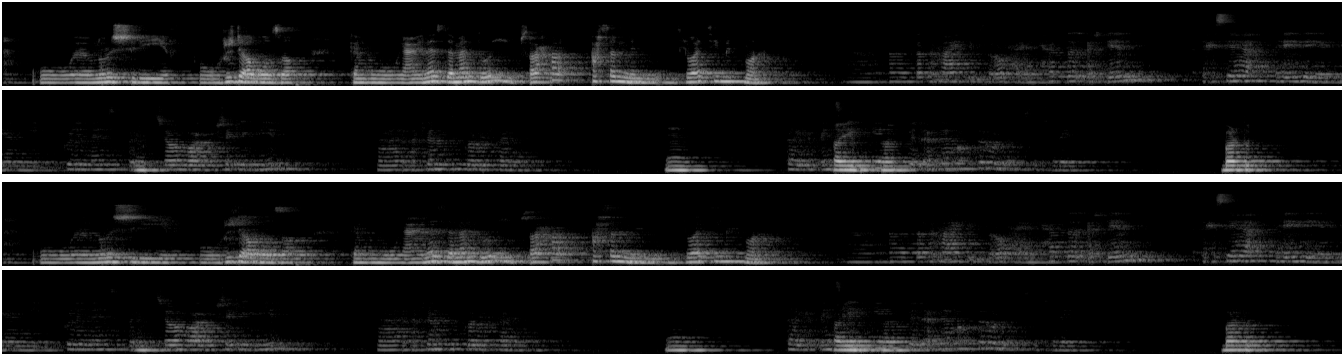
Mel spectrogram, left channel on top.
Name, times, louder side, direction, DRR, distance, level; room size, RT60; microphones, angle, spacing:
voice 1, 0.4-3.0 3.5-7.7 14.7-14.9 20.0-20.4 21.7-22.3 25.6-25.9, left 3 dB, 65° left, 7 dB, 0.4 m, -27 dB
voice 2, 8.4-11.4 12.0-16.2 17.1-18.7 21.2-24.1, equal, 15° left, -4 dB, 1.6 m, -44 dB
8.4 x 5.8 x 3.8 m, 1.3 s
head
